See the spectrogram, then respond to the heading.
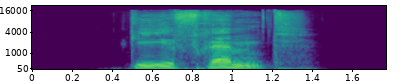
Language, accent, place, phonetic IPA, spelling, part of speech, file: German, Germany, Berlin, [ˌɡeː ˈfʁɛmt], geh fremd, verb, De-geh fremd.ogg
- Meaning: singular imperative of fremdgehen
